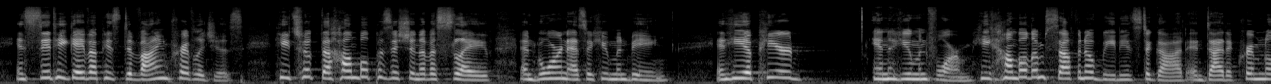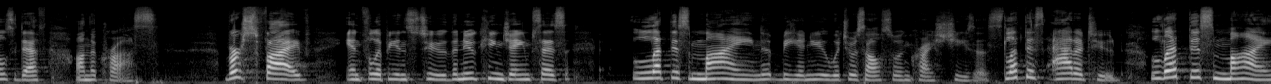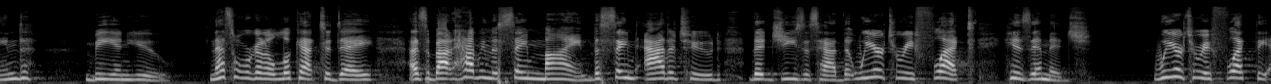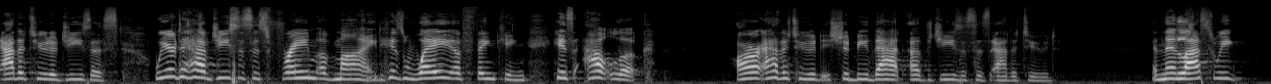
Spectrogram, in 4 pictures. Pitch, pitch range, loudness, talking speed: 245 Hz, 220-280 Hz, -22 LUFS, 160 wpm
